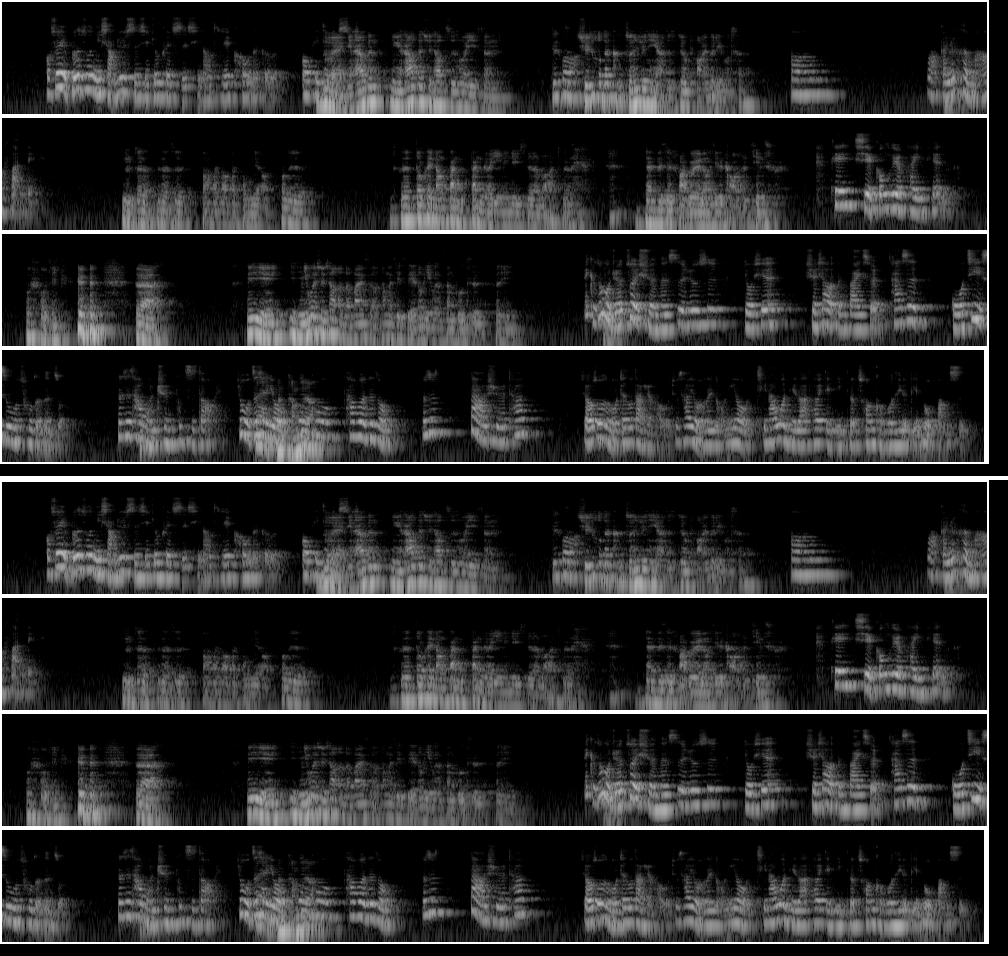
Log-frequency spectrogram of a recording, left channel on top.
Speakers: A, in the centre; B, on the left (about 35°).
A: 哦，所以不是说你想去实习就可以实习，然后直接扣那个 OPT
B: 对，
A: 的时间。
B: 你还要跟你还要跟学校知会一声，这这学校都在准许你啊，
A: 哇，
B: 只是就要跑一个流程。
A: 嗯，哇，感觉很麻烦呢，
B: 对啊嗯，真的真的是麻烦到快疯掉，都觉得可是都可以当半个半个移民律师了吧？就是 <laughs> 现在这些法规的东西是搞得很清楚，
A: 可以写攻略、拍影片。
B: <laughs> 我我觉得，<laughs> 对啊，因为也以及因为学校 advisor 他们其实也都一问三不知，所以
A: 哎，可是我觉得最悬的是，
B: 很
A: 就是有些学校的 advisor 他是国际事务处的那种，但是他完全不知道、
B: 对啊
A: 欸。哎，就我之前有问过他们那种，
B: 对啊很常见啊，
A: 就是大学他，假如说什么加州大学好了，就是他有那种你有其他问题的话，他会给你一个窗口或者一个联络方式。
